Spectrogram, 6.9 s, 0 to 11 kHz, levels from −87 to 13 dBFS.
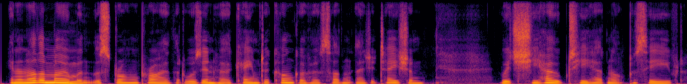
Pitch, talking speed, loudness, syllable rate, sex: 200 Hz, 200 wpm, -17 LUFS, 5.9 syllables/s, female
